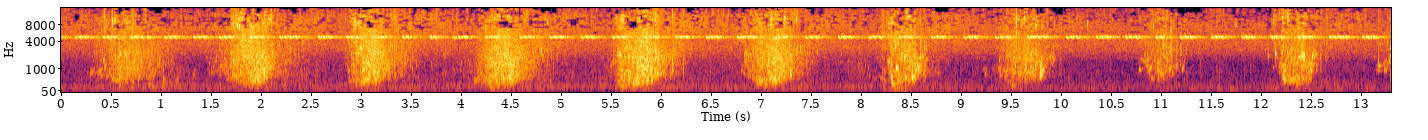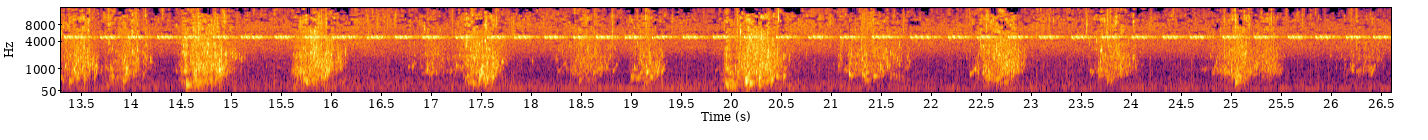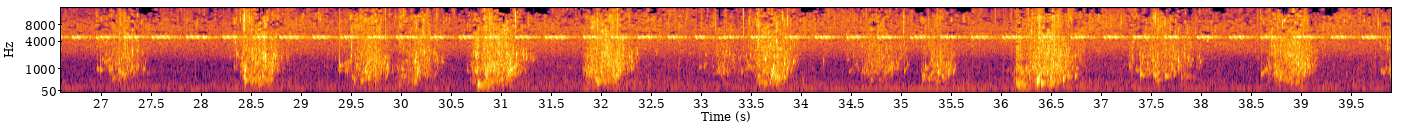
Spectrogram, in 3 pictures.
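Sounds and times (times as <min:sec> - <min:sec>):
insect trilling: 0:00.1 - 0:10.0
small waves lapping on beach: 0:00.1 - 0:10.0, 0:12.1 - 0:21.8, 0:22.4 - 0:24.1, 0:24.7 - 0:25.6, 0:28.3 - 0:39.9.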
